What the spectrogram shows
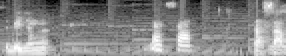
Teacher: lasap, di ba? Parang yung salubong, nagsalubong yung labi niyo, di ba? Lasap. Sarado siya.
